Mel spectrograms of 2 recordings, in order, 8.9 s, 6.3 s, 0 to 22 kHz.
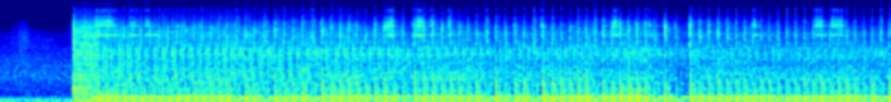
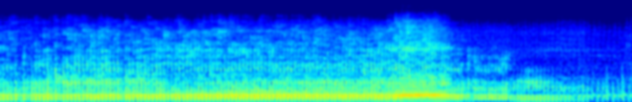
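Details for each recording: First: Harbor Freight Predator 420cc built engine on 2WD Coleman minibike, cold rainy day: fast single-cylinder beat with loose tinny clatter on every firing pulse; recoil starter walking its way out. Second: Coleman minibike converted to 2-wheel drive drag bike with built Harbor Freight Predator 420cc engine, ridden in rain near freezing: steady single-cylinder drone holding clean under load, easing off smoothly without backfiring or misfire; healthy engine, maybe needs slightly more ignition timing.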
